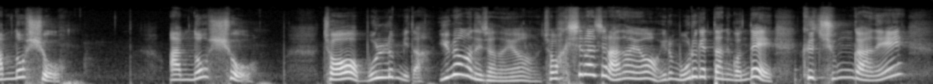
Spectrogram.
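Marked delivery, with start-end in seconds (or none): 0.0-2.5 plain British English pronunciation. Showing the class how to say the phrase: British accent. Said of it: "영국 발음 해주세요".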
